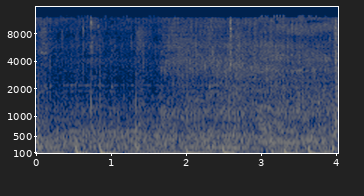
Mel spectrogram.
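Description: Marinated chicken seasoned with soy sauce, salt and black pepper drops into a stir-fry pan with vegetables and sizzles steadily, with repeated soft scraping stirs and a few light clinks.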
